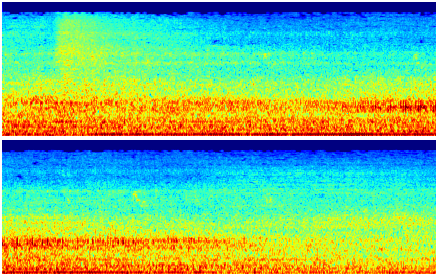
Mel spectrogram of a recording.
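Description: EMR Regional diesel multiple unit running past over the crossing: a steady low engine drone with wheel-on-rail noise, loudest in the middle and easing off as the train moves away near the end.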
